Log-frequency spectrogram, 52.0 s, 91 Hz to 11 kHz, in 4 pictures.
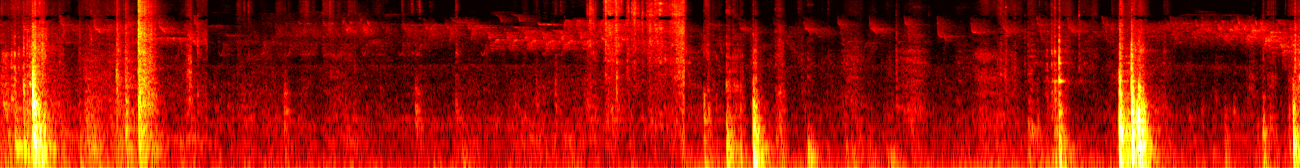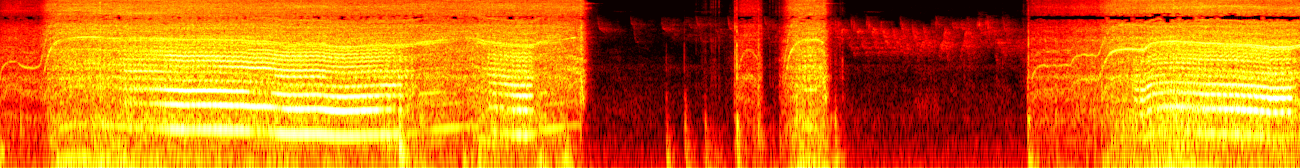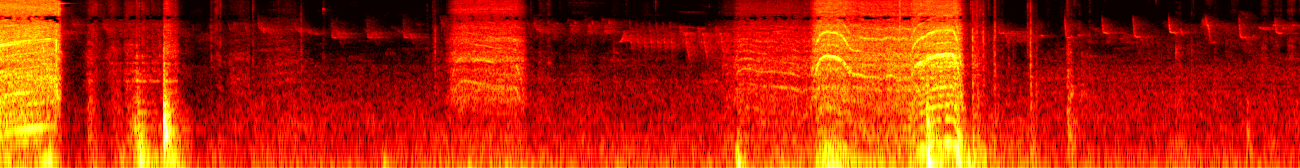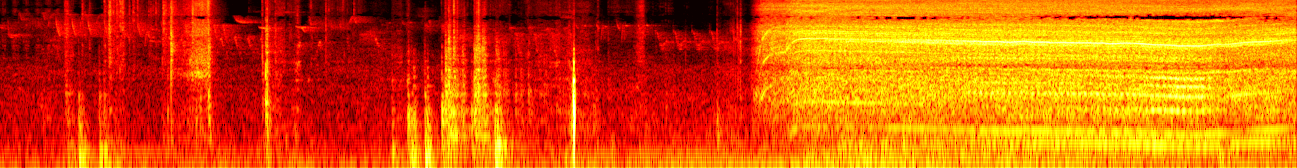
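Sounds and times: cordless drill driving into wood: 12.9s - 18.9s, 20.3s - 21.4s, 23.3s - 26.7s, 30.4s - 31.3s, 33.3s - 36.0s, 46.4s - 51.9s.

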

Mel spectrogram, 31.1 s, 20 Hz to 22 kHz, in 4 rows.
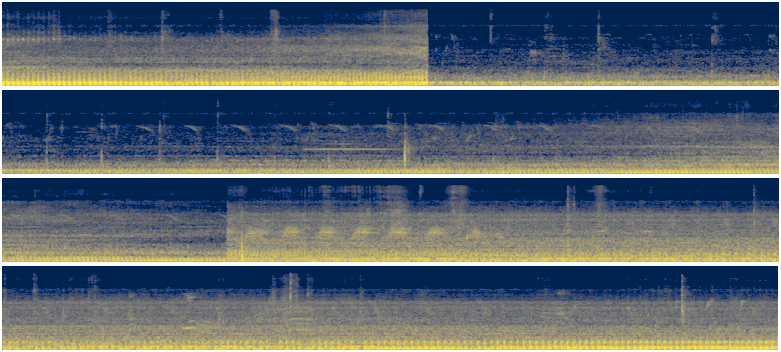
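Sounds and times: low engine hum: 0.0s - 31.0s
broad noise: 17.8s - 26.5s.

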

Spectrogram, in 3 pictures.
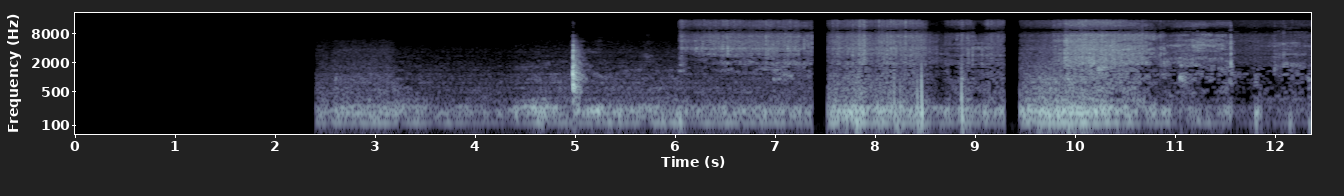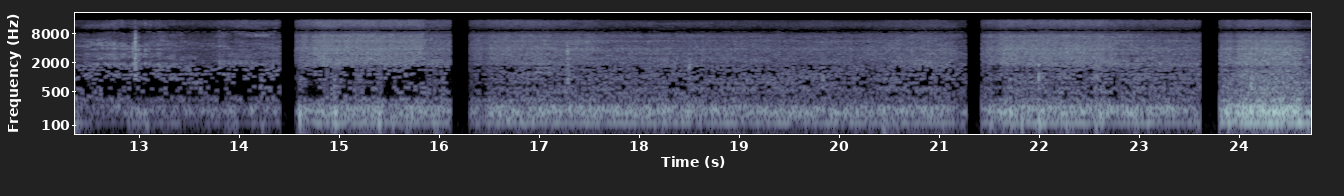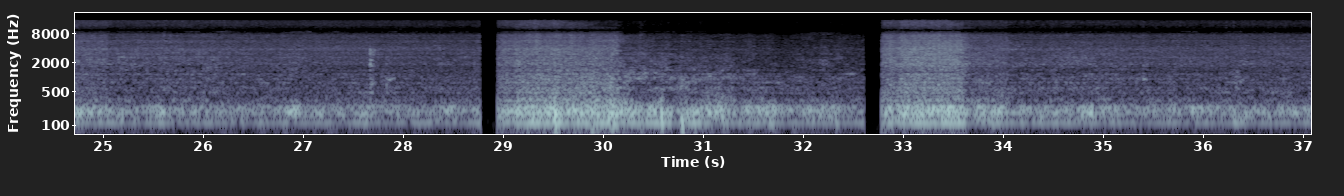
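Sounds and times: food frying in oil: 6.0s - 30.0s
spatula stirring in pan: 6.9s - 15.8s.

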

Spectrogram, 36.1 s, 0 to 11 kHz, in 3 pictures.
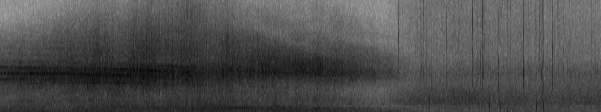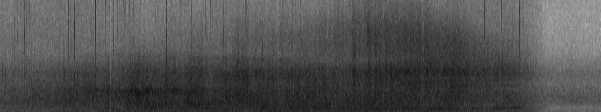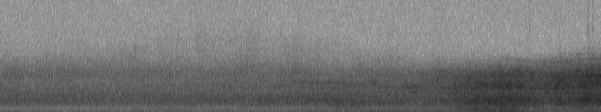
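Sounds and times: jet engines passing overhead: 0.0s - 36.0s
quiet steady rush: 6.9s - 20.4s.

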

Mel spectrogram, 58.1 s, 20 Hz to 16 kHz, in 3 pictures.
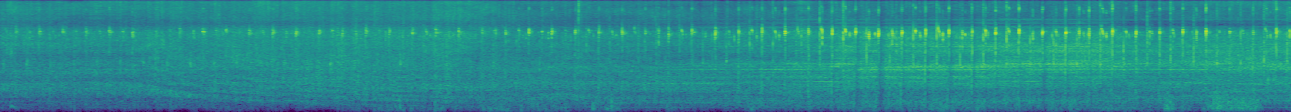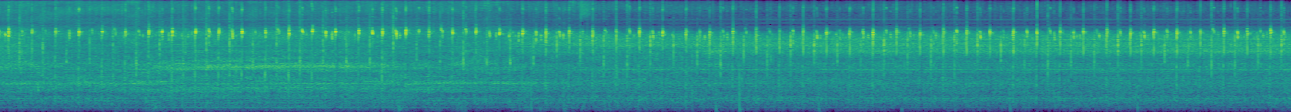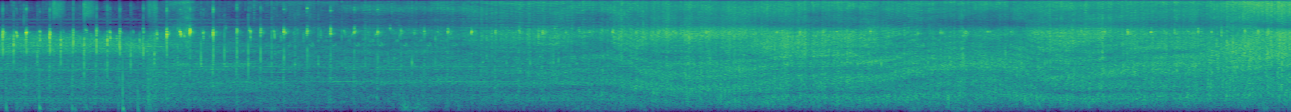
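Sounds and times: electric motor pump whine and clatter: 0.0s - 58.0s
water gushing from pipe: 0.0s - 58.0s.

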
